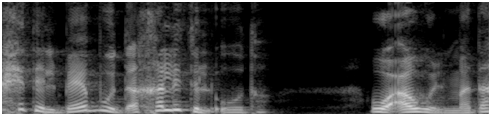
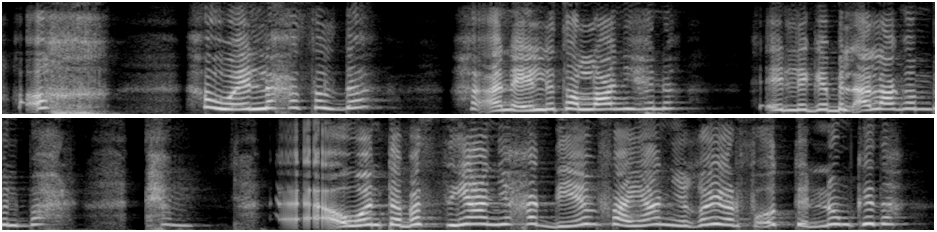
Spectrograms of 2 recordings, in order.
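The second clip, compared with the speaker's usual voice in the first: much higher, embarrassed babbling; high and rushed, caught off guard; flustered young wife; 9 semitones higher than usual. Acted. Flustered wife sees him undressed. (صوت زوجة مرتبكة ومحرجة بنبرة عالية)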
